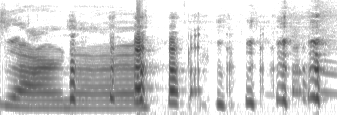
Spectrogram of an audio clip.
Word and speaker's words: Andarna: Last chapter, we got Tairn's name, and this chapter, we finally get Andarna.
